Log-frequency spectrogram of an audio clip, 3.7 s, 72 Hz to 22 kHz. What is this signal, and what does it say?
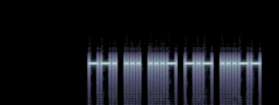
Morse code, heard as a keyed tone, about 30 wpm, 700 Hz. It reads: GSVK3
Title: Code Groups - 5 Letter:Numbers - 30wpm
